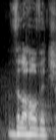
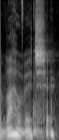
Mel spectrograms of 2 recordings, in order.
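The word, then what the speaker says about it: Vlahović: Why'd you say his name like that? – Now you say his name? – Kind of disrespectful. Vlahovic. – Isn't it Vlahovic? – Disrespectful. Right. Yeah, Vlahovic. I didn't know that.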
